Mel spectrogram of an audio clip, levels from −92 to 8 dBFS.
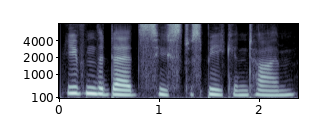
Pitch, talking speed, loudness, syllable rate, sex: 200 Hz, 200 wpm, -16 LUFS, 4.4 syllables/s, female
